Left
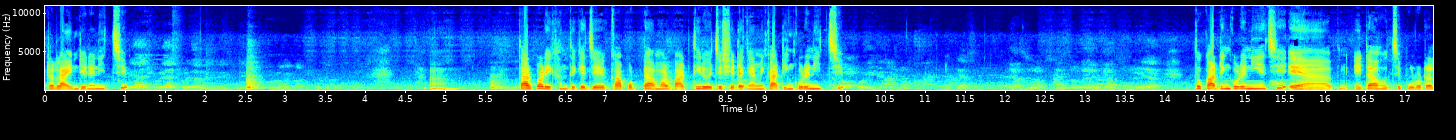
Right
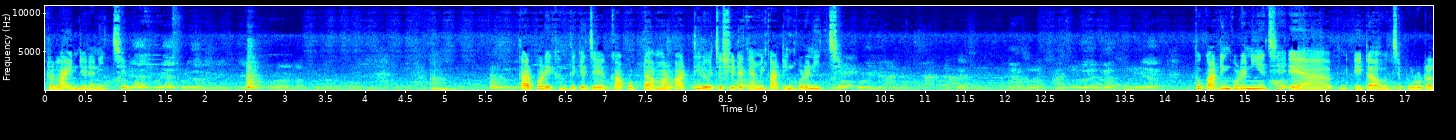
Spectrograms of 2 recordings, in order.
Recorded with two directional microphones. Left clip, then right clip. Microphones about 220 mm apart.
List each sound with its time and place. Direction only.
0.0 s a woman's voice: 35° left (ahead or behind)
5.9 s a woman's voice: 35° left (ahead or behind)
14.3 s a woman's voice: 35° left (ahead or behind)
